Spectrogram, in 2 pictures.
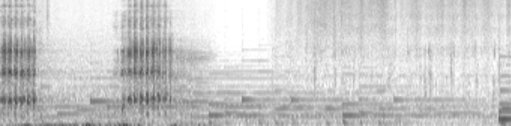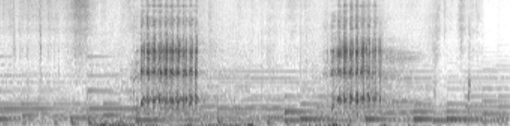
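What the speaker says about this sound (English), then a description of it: "gently touch the friendly white sheep that roam the farm" Several sheep bleat loudly and fairly close on a farm with mountains nearby, sounding in separate bursts around a steady low hum of other farm background, with no talk.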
